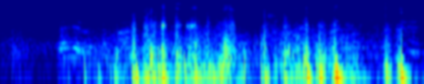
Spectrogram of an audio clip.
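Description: Indistinct talking mixed with a quick run of sharp knocks and clattering, starting about half a second in.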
